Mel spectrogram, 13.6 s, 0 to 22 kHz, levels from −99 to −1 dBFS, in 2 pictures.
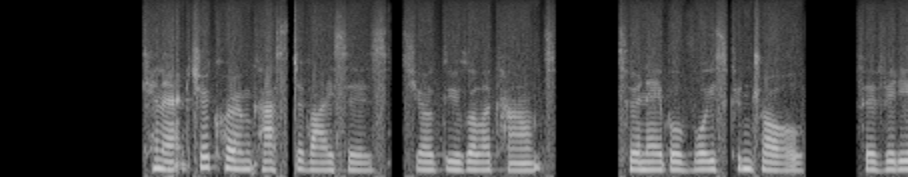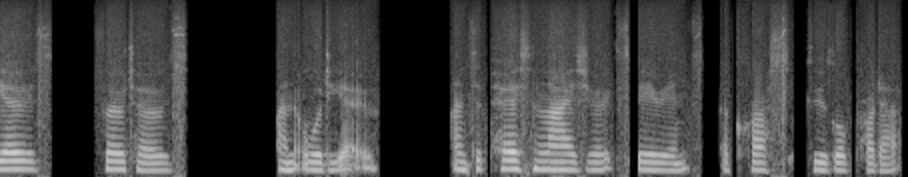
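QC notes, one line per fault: Throughout, 1-bit DFPWM compression: one-bit adaptive slope coding buries the speech in dense fuzzy hiss and crackle, consistent with about 48 kbps, unlike warbly transform-codec artefacts.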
